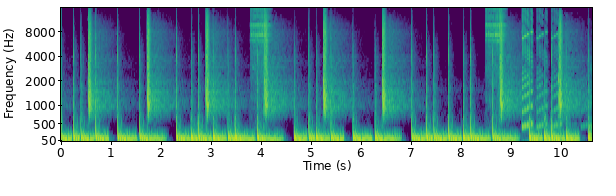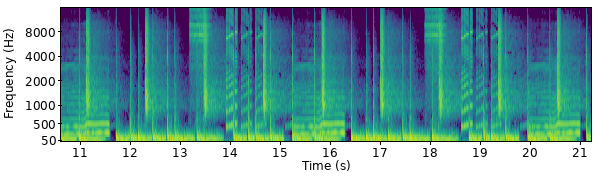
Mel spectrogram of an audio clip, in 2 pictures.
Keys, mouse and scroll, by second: 1.1 shift+click, 1.2 shift+click, 3.2-3.6 typing, 3.9 click, 3.9 click, 4.8 b, 6.0 b, 7.7 click, 8.7 b, 8.9 middle click, 10.0 b, 10.4 middle click, 11.3 middle click, 12.3 Right, 12.6 Right, 12.8 Right, 15.2 shift+middle click, 15.8 middle click, 17.4 middle click, 17.8 middle click, 18.6 middle click, 19.7 click.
